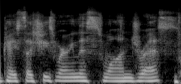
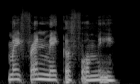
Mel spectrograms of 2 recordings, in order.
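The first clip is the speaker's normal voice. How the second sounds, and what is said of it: Imitates another person's voice. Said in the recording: “I'm going to do my impression of Bjork. ... Spot on.”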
